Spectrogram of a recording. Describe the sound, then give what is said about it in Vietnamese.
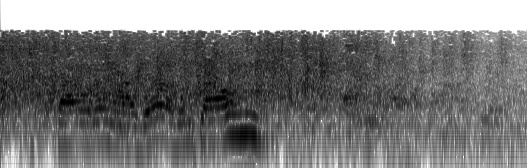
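A crowd claps steadily for a group of children in a dense, crackling wash that fades gradually toward the end, while a voice speaks briefly over it early on. “À, chúng ta thấy một tràng pháo tay cho tất cả các bé này, thưa anh chị em.”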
